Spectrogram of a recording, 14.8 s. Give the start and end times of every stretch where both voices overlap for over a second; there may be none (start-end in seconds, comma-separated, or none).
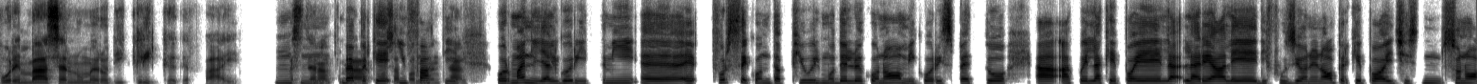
2.8-4.6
